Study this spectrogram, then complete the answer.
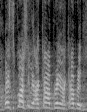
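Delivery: high, laughing cries that he can't breathe; mock suffocating panic. The dreaming soldier in hammed-up panic, gasping. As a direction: play the squashed sleeper for laughs. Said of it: "he hears this guy say".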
